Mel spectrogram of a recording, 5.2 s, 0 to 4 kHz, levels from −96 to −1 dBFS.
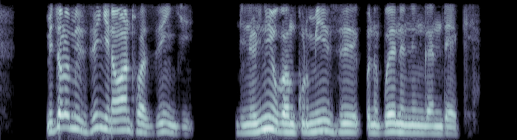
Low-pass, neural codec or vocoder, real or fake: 3.6 kHz; none; real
